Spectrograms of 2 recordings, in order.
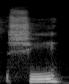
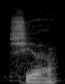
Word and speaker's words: Xiao: They're trying to say, do pronounce it as Xiao. Okay, yeah, okay, I see. Xiao. That's how you're supposed to pronounce it.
